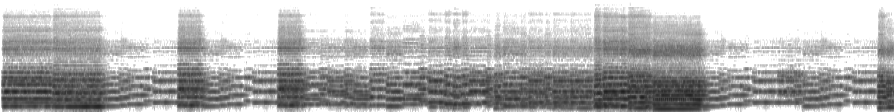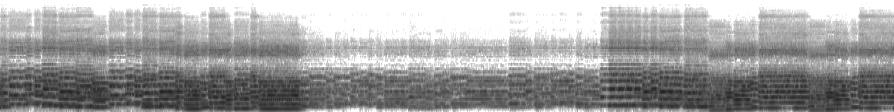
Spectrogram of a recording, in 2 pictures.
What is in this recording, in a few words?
Bass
